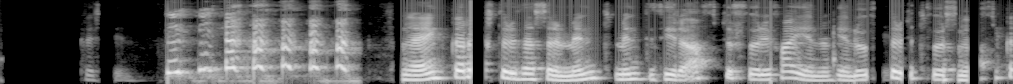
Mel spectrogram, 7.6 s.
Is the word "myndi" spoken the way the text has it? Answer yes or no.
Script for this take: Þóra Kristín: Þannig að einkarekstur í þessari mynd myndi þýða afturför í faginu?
yes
